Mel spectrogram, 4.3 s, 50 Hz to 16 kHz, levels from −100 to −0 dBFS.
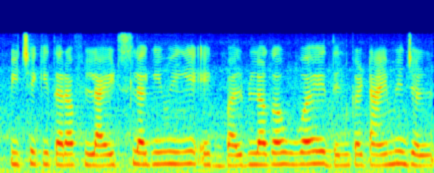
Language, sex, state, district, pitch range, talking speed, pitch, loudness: Hindi, female, Bihar, East Champaran, 220-245 Hz, 235 wpm, 235 Hz, -22 LUFS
